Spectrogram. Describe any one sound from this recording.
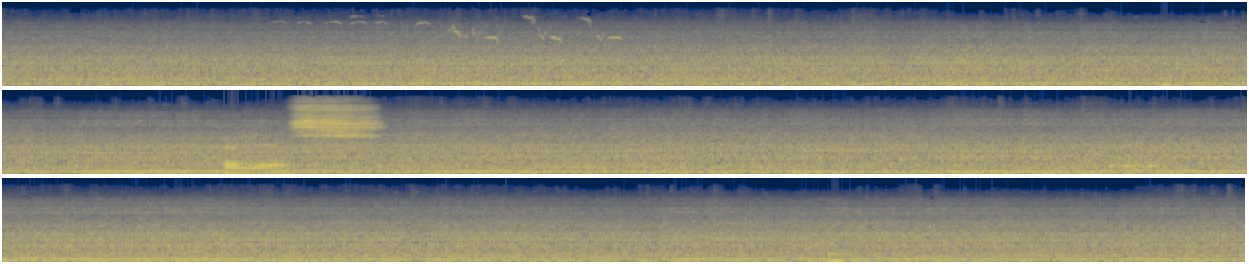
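A tractor engine hums steadily as it drives.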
